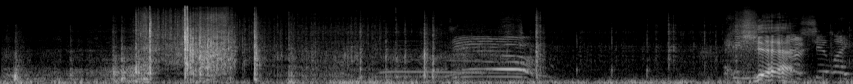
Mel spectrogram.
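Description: Skateboard clattering on concrete: two sharp cracks about one and a half to two seconds in, then a lighter knock. Wind rumbles on the microphone throughout. A voice gives a long call about halfway through, and another voice comes near the end.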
